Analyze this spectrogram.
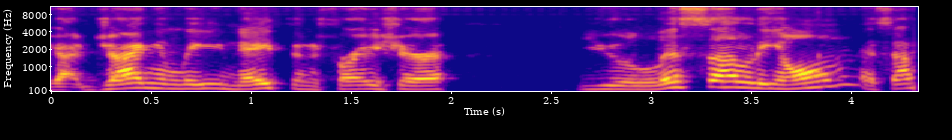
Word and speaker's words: Yulissa Leon: We got Dragon Lee, Nathan Frazier, Yulissa Leon.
